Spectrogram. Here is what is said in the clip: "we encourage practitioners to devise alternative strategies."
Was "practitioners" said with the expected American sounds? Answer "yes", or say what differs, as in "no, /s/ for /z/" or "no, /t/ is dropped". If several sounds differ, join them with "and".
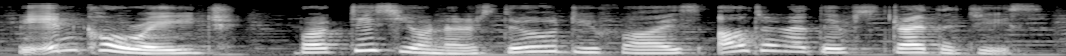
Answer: no, /s/ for /ʃ/ and /s/ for /z/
